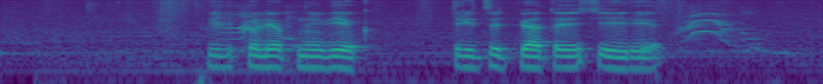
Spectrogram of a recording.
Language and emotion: Russian, sad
